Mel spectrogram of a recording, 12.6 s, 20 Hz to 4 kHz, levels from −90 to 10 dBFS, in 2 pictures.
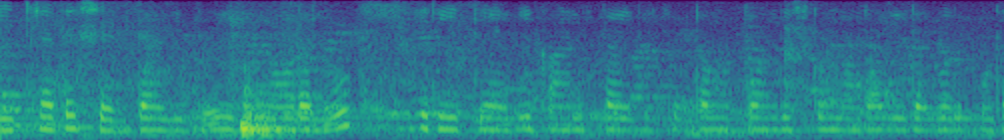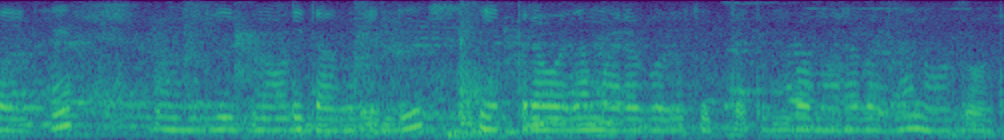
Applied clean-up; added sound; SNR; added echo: none; none; none; none.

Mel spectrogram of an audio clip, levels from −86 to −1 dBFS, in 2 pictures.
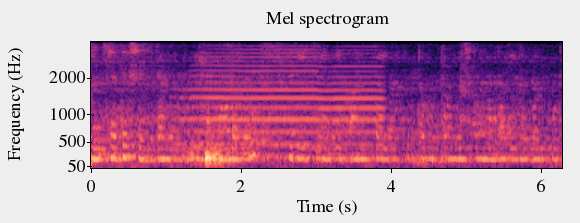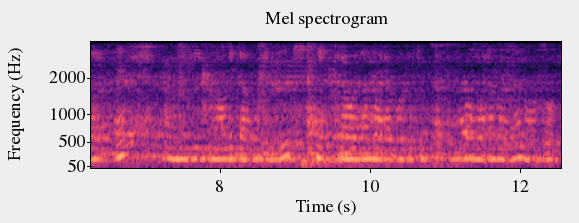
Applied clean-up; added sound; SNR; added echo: none; Wind instrument, woodwind instrument; 7 dB; reverberation time 0.9 s.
